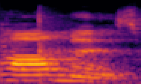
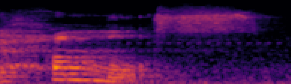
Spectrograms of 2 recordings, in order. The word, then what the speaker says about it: hummus: that macaroni and hummus we don't say hummus we say hummus it's you you have to emphasize your health sound it's not it's not it's a hell so it's not hummus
